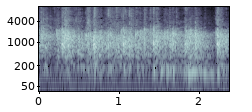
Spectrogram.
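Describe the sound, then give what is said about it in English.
A short burst of audience applause, given as a vote by those who think something is turning clockwise, a steady wash of many hands clapping with a few sharper claps standing out, moderately loud and with no voices over it. “If you think it's going in a clockwise direction, how about you just do a little applause to see if that's correct?”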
